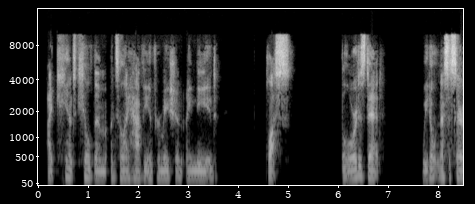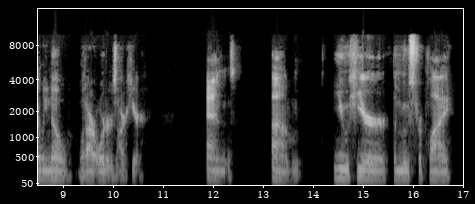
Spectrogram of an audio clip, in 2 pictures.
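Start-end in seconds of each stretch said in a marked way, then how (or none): 0.2-10.7 low, private, muttered under the breath. A narrator voices the captain speaking aside to the moose, under her breath. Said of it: "you hear her saying under her breath".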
